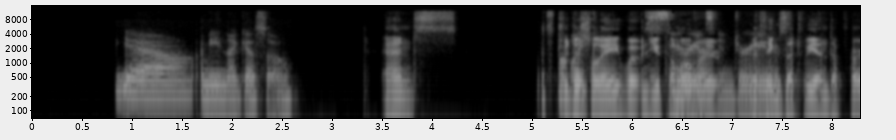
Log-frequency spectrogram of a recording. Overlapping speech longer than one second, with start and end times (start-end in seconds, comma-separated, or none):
5.2-7.6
